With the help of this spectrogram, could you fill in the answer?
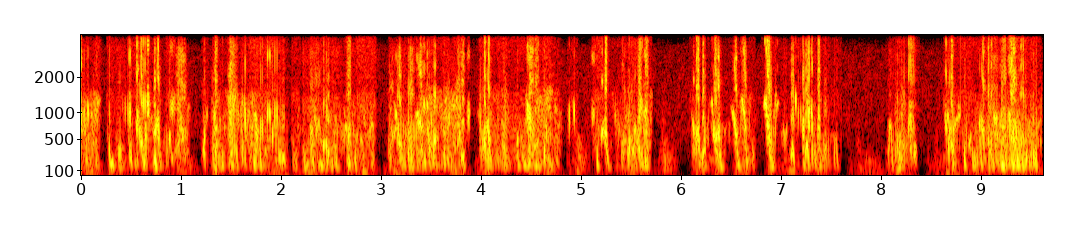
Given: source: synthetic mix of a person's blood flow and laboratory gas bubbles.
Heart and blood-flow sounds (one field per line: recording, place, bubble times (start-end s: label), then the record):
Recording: Doppler ultrasound of blood flow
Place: precordium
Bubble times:
0.00-0.21 s: bubbles
0.25-1.10 s: bubbles
1.20-2.96 s: bubbles
3.06-3.90 s: bubbles
3.95-4.97 s: bubbles
5.09-5.72 s: bubbles
6.07-6.75 s: bubbles
6.80-7.61 s: bubbles
8.04-8.39 s: bubbles
8.62-9.61 s: bubbles
From the record:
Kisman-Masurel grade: 444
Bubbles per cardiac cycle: continuous sound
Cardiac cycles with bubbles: 100%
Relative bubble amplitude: maximal (0.775 to 0.999)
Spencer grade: 4 (maximum detectable bubble signal sounding continuously throughout systole and diastole of every cardiac period, and overriding the amplitude of the normal cardiac signals)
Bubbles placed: anywhere in the cardiac cycle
